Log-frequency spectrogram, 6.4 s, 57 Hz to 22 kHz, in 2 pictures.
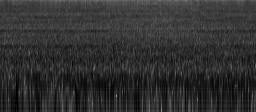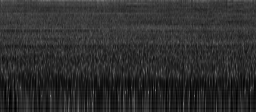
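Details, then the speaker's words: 2005 Cadillac DeVille misfiring badly, probably one or two cylinders: steady high-pitched hiss over idle with A/C compressor switched on to check for a stuck pulley; hissing source not found, cause unconfirmed. "I hear something hissing I want to see if it's got a start compressor don't can probably hear that but there's something hissing"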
